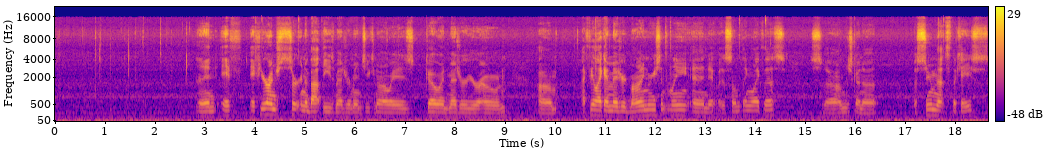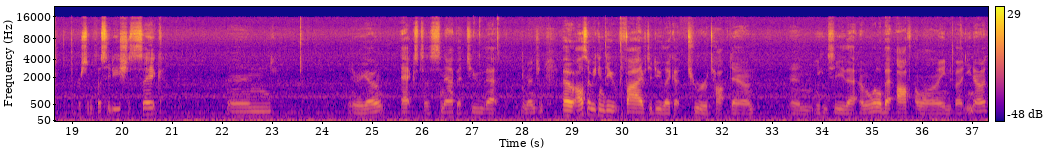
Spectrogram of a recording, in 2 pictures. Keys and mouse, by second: 4.0-7.0 drag, 13.2-15.7 middle drag, 15.7 r, 18.7 g, 30.0 KP_5, 36.6 s.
